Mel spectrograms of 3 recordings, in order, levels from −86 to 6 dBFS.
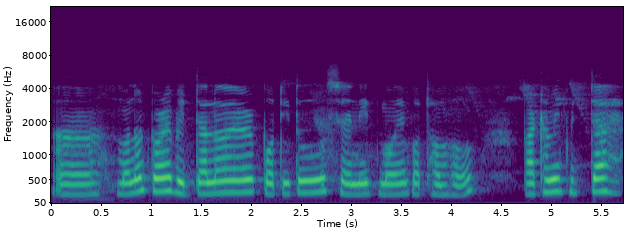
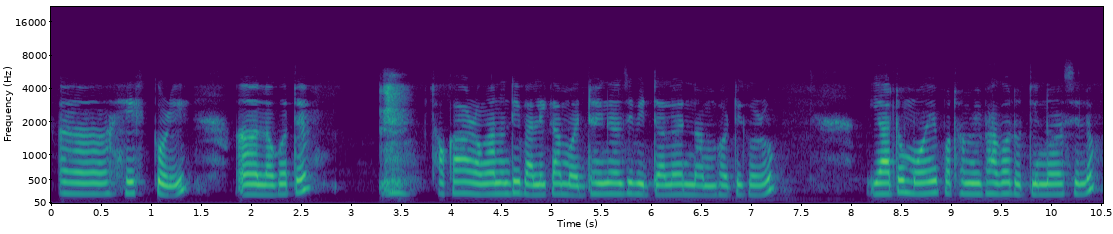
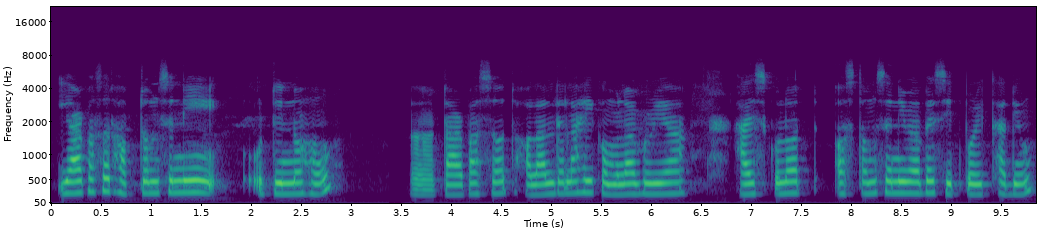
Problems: none marked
